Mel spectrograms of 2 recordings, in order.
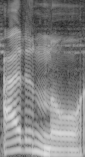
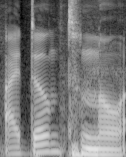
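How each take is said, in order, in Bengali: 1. "don't"-এর t নীরব। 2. "don't"-এর t স্পষ্টভাবে উচ্চারিত হয়। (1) "এর উচ্চারণটাও হিডেন থাকবে" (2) "অনেকে কিন্তু এখানে ভুল আছে"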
